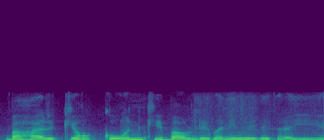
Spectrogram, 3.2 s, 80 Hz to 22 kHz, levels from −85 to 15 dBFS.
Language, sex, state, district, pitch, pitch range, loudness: Hindi, female, Madhya Pradesh, Bhopal, 220 Hz, 215-225 Hz, -17 LUFS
